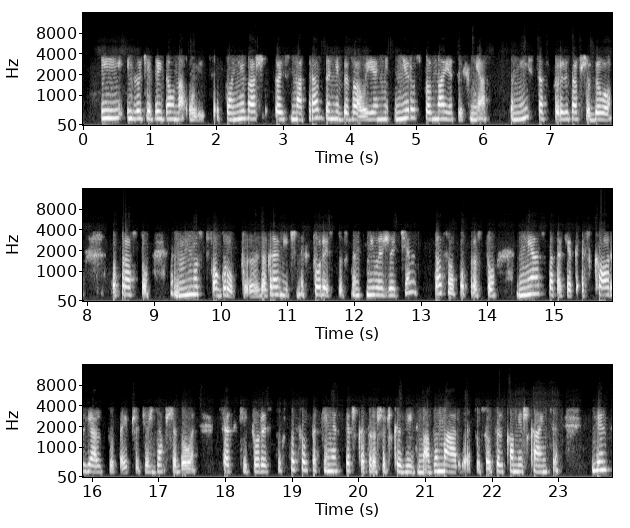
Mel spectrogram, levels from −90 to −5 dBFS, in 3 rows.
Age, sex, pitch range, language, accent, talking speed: 30-49, female, 215-270 Hz, Polish, native, 145 wpm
